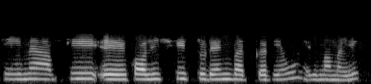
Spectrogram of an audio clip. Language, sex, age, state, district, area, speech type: Urdu, female, 18-30, Uttar Pradesh, Aligarh, urban, conversation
